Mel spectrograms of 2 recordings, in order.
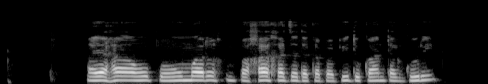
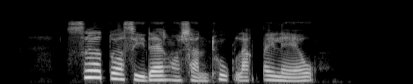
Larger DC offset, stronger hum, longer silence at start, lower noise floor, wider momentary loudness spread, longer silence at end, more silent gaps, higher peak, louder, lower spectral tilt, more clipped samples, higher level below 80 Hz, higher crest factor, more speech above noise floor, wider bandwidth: neither; neither; first, 0.85 s vs 0.7 s; second, -61 dBFS vs under -90 dBFS; about the same, 8 LU vs 9 LU; second, 0.5 s vs 1 s; neither; about the same, 0 dBFS vs -2 dBFS; about the same, -17 LUFS vs -17 LUFS; first, -8.5 dB/octave vs -5.5 dB/octave; neither; second, -64 dBFS vs -58 dBFS; about the same, 16 dB vs 16 dB; second, 46 dB vs over 74 dB; about the same, 8 kHz vs 8 kHz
